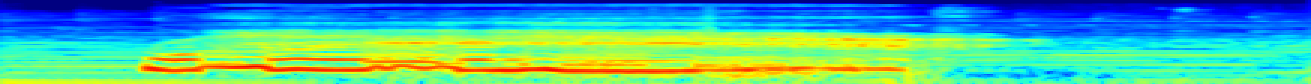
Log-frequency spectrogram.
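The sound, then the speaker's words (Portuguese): A voice growls out a long, loud imitation of fierce bears roaring, a rough sustained moan lasting about two and a half seconds, then trails off into quieter background. “Subiram a montanha, sempre velozes, escutando os urros de ursos ferozes.”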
